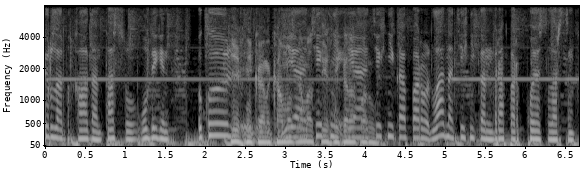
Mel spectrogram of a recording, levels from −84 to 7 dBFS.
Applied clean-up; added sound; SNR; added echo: none; Wind instrument, woodwind instrument; 17 dB; none.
